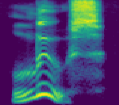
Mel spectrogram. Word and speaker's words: loose: So, next time you're not sure, think, does this word rhyme with shoes? Then it's lose. Does it rhyme with goose? Then it's loose.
